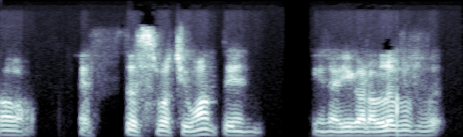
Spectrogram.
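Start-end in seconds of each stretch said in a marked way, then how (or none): none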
